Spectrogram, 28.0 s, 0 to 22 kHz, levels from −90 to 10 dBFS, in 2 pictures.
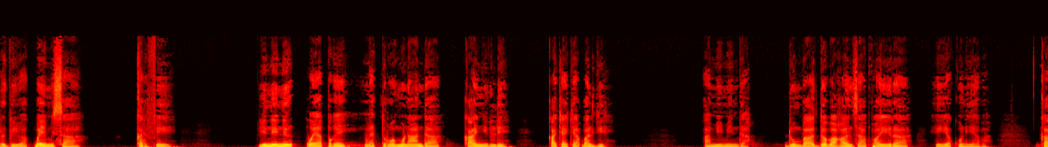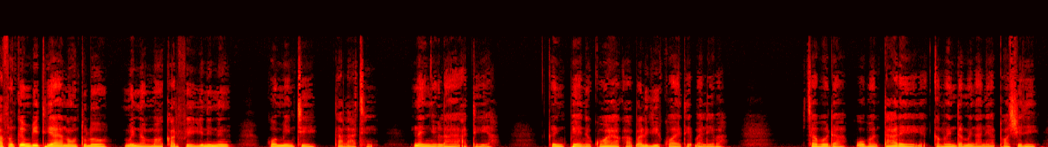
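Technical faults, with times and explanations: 3.86–5.31 s, drift correction step: the speech runs about 6.1% fast and rises about a semitone (102 cents), then snaps back to normal speed and pitch. This is likely a clock-matching resampler nudging its rate in one step to drain a buffer. Speed and pitch move together because the same samples are played out faster.
9.99 s, compressed frames skipped: the sound jumps ahead by roughly 50 ms. Compressed frames that were lost or rejected as damaged are missing at this point.
14.86–17.17 s, drift correction step: the speech slows by about 6.1% and drops about 109 cents, just over a semitone, then returns to normal ahead of "who minti takrin na". This is likely the same rate-matching software, this time refilling its buffer.
16.14 s, compressed frames skipped: inside that slowed stretch, the sound jumps forward by roughly 20 ms where compressed frames are missing.
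21.80–22.88 s, drift correction step: the speech again runs about 6.1% slow and about 109 cents flat, then snaps back just before "ayete baleh ba". This is likely another single-step rate change by the rate-matching software.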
